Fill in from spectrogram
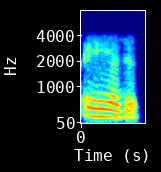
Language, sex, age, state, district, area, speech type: Nepali, female, 18-30, West Bengal, Kalimpong, rural, conversation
